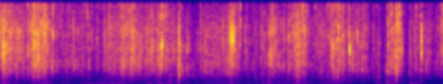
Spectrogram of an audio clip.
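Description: A small clear plastic zip-lock bag, partly filled with dried herbs, is crinkled and squeezed with fingers close to the mic. The result is a steady, bright crinkling rustle dotted with sharp, quick crackles that die away almost instantly.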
